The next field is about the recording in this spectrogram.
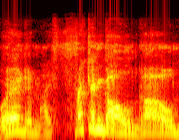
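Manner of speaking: gruff, rough, creaky robber character voice. A guest voice actor voices the robber who was stolen from, quick robber impression. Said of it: "I am going to do a quick impression".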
